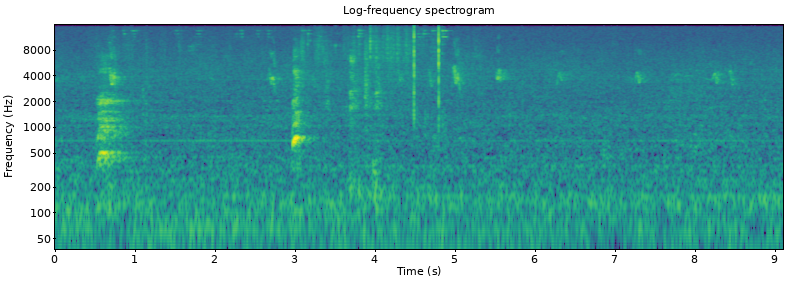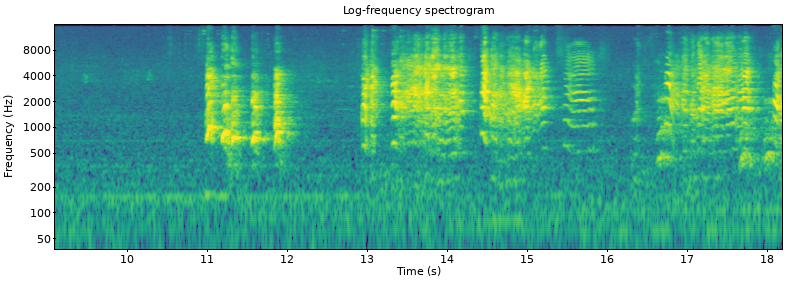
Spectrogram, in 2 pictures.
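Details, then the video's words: Shiba Inu puppies squabbling over a bone with strange fox-like screams: scattered short yips early on, then after eleven seconds bursts of loud, harsh, rasping screams and wavering yowls, some overlapping, with brief pauses between bouts. "Shiba Inu puppies act like foxes with strange scream sounds"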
